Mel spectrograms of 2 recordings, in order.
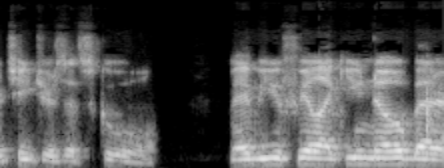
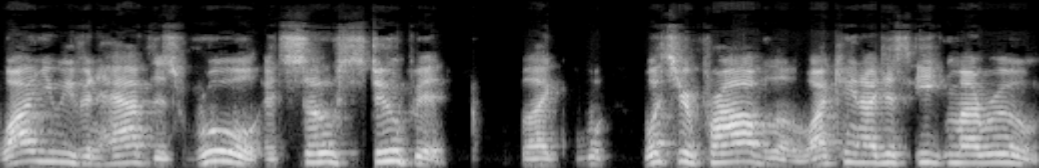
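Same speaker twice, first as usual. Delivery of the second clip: acted, high, exasperated, frustrated, fed-up yell; 5 semitones higher than usual. Retelling arguing with dad as a teenager: imitating own past yelling. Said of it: "I remember just yelling at my dad".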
